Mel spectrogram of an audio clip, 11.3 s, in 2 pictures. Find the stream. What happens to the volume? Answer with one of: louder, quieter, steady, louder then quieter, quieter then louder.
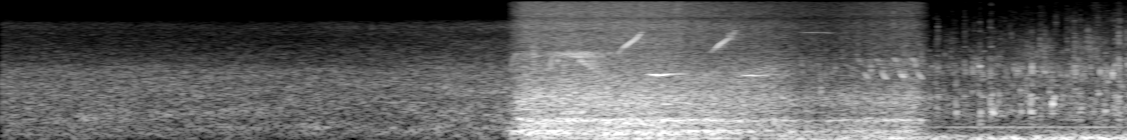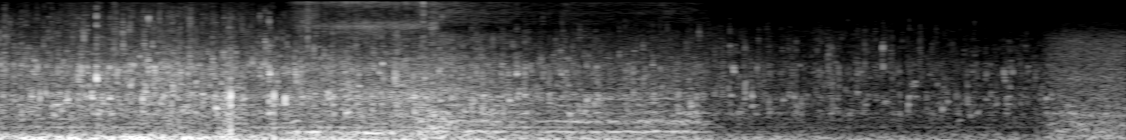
louder then quieter.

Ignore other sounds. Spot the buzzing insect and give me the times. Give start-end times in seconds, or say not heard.
2.5-4.7, 7.0-9.2.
